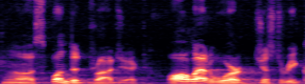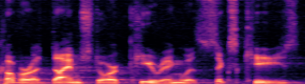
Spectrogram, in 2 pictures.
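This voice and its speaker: An actor playing a pompous, sharp-tongued doctor who delivers wordy, dry insults in an old-time radio comedy. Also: male voice, fairly low pitch, lively intonation, measured pace. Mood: sarcastic, grand. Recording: echoey hall stage recording.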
